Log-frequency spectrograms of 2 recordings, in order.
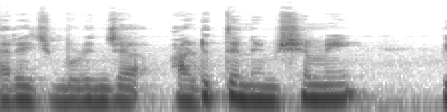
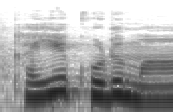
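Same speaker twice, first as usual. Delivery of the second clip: insistent demand; 2 semitones higher, 9 dB louder, slower than usual. Acted. Lover insists she give hand.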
